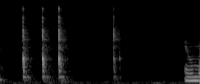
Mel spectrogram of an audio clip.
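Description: Paintbrush being dipped into a water container, knocking against it: three quick clicks close together, then two fainter ones about a second in.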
